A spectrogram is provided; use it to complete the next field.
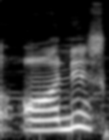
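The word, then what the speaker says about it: honest: लेकिन मैंने बताया कि लेटर्स पे नहीं जाना है, उसकी प्रोनाउंसिएशन पे जाना है. तो ऑनेस्ट का जब हम प्रोनाउंसिएशन करते हैं तो ओ आ रहा है, ओ, राइट.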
